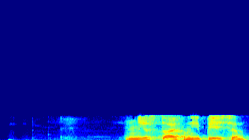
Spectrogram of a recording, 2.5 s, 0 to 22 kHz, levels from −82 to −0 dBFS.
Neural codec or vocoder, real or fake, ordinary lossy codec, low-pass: codec, 16 kHz, 4 kbps, FunCodec, trained on LibriTTS, 50 frames a second; fake; AAC, 16 kbps; 7.2 kHz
